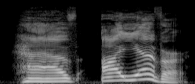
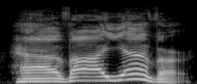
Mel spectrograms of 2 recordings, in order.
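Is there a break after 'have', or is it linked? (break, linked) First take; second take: break; linked. First: There is a short stop after 'have'. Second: The v sound runs straight into 'I'. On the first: "There too, there's a stop after have" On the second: "the V sound from have moves over and connects with the I sound"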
